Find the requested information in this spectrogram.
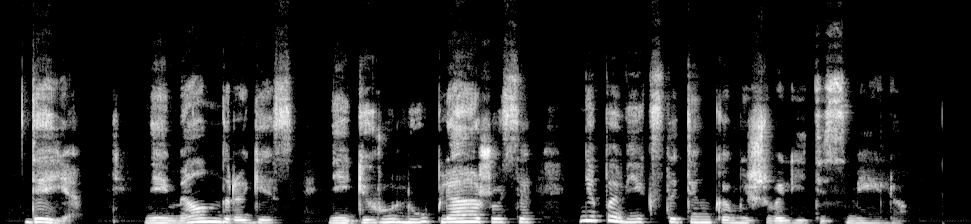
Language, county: Lithuanian, Utena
